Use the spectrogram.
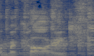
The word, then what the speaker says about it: Mecheye: change the name to this this one's called meai m a c h e y e or mackai mine is spelled m e k k a i in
